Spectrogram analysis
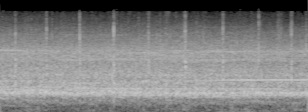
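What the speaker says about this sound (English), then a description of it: "This crowd is just going nuts" Basketball arena crowd roaring steadily, a dense sustained wash of cheering with faint scattered whoops and claps rising through it, heard from a distance.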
